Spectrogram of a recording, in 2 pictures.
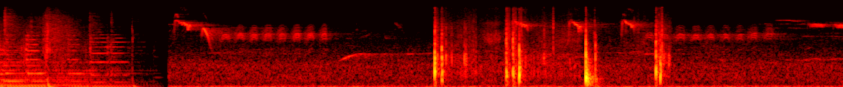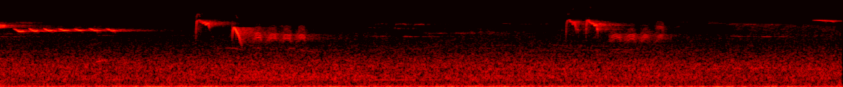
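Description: Music cuts off about a second in, then songbirds singing in a forest, with repeated high chirps and short trills over a steady low background noise. A quick run of about five sharp clicks or knocks comes between about three and five seconds in.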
